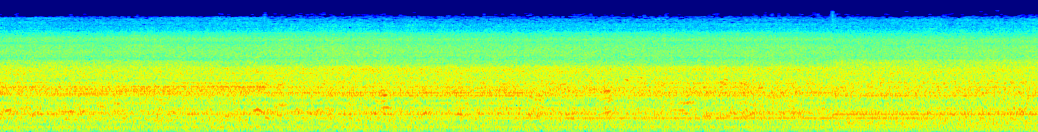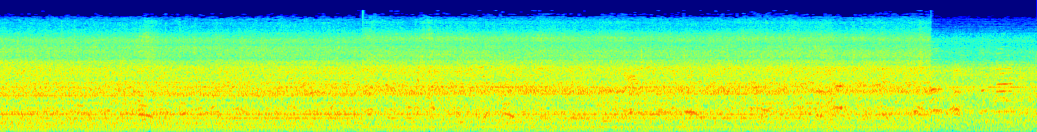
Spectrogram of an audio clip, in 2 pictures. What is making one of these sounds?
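Fire hoses spray powerful jets of water with a steady rushing hiss.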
